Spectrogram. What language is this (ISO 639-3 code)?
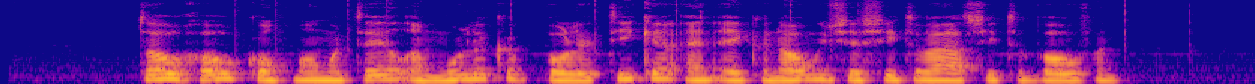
nld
